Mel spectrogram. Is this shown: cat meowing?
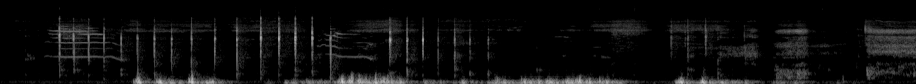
yes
